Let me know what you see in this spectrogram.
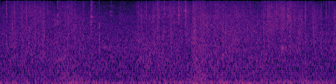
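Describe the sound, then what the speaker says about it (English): Warships exploding inside a smoke screen during a naval battle game, heard as a continuous dense roar of rumbling blasts and crackling bursts with no clear gaps. "They're just exploding in their smoke screen."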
